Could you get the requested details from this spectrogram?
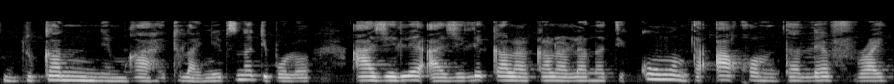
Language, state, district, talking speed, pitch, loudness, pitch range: Sumi, Nagaland, Dimapur, 120 wpm, 175 Hz, -18 LUFS, 165-190 Hz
